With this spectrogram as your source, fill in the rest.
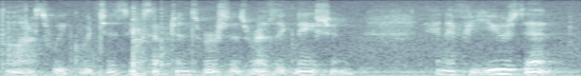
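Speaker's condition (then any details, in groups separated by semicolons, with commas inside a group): No condition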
